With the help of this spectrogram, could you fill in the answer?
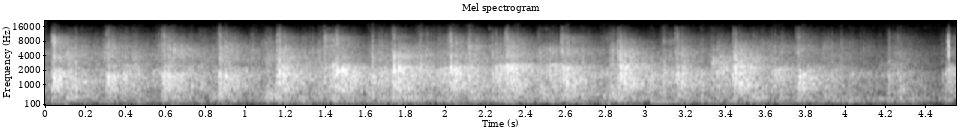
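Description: An audience at a revival service applauds everybody who helped prepare the food, steadily for several seconds, many hands clapping in a dense, even patter at moderate volume that tapers slightly at the end, with no talking over it.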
